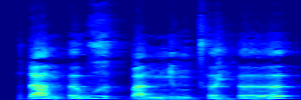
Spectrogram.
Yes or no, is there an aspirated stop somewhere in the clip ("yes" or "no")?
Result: yes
